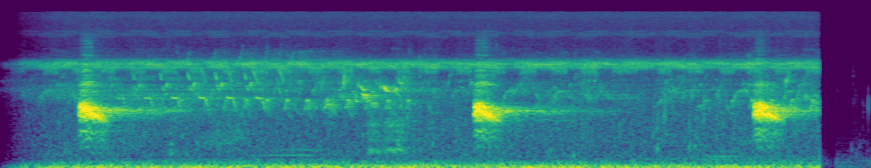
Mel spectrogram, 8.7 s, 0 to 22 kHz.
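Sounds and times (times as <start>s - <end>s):
chorus of buzzing insects: 0.0s - 8.2s
green heron squawking: 0.8s - 1.6s, 3.5s - 5.8s, 7.4s - 8.2s.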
